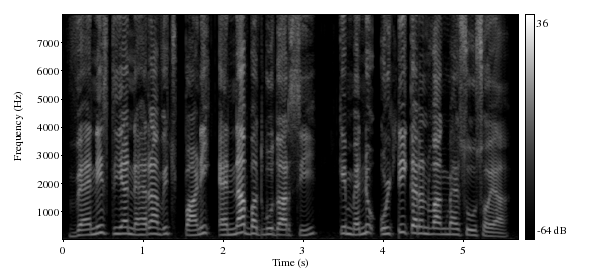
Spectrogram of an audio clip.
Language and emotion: Punjabi, disgusted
